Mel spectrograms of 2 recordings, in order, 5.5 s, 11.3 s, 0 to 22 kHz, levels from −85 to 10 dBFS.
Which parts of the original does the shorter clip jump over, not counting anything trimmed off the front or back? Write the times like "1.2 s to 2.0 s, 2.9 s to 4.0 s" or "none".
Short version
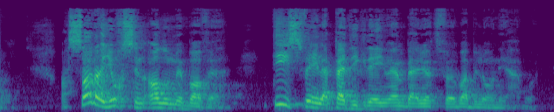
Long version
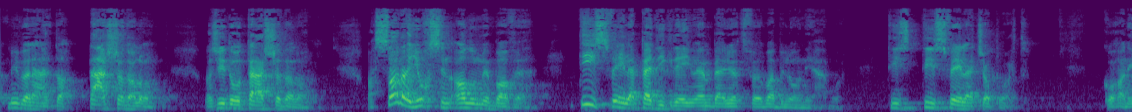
none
